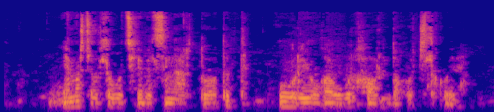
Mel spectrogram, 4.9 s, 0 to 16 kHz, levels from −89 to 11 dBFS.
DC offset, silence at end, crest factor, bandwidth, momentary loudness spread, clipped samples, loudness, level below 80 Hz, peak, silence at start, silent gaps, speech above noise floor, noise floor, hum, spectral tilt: under 0.1%; 0.3 s; 22 dB; 11.5 kHz; 13 LU; under 0.1%; -22 LUFS; -72 dBFS; -2 dBFS; 0.5 s; none; 23 dB; -46 dBFS; none; -2.5 dB/octave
